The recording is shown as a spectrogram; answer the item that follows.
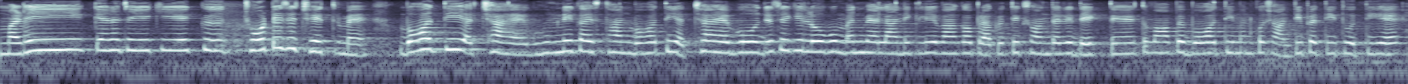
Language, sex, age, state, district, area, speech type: Hindi, female, 18-30, Madhya Pradesh, Hoshangabad, rural, spontaneous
